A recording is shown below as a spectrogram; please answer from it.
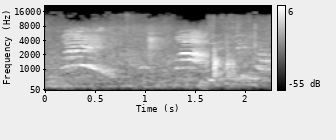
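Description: Two short, high-pitched calls of a child's voice, about a second apart, each falling in pitch, over a background murmur of people talking.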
